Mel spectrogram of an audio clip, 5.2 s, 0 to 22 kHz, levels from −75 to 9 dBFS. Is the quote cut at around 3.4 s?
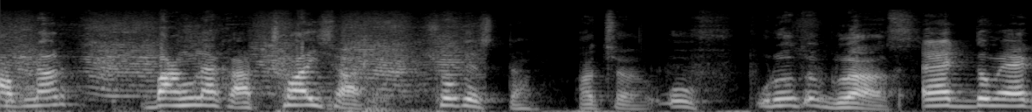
no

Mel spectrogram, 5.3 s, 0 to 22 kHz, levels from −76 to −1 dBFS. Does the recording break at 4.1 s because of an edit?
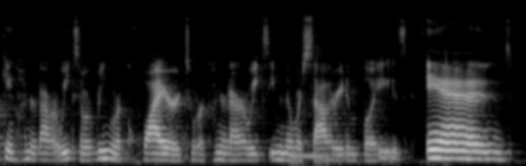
yes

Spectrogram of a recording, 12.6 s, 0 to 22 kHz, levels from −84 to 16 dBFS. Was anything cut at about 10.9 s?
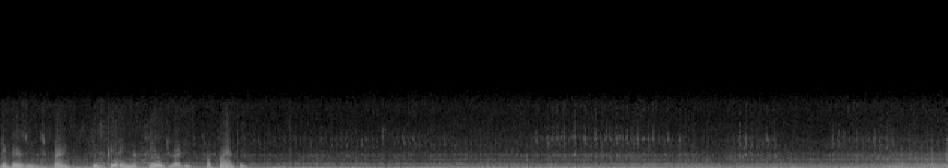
no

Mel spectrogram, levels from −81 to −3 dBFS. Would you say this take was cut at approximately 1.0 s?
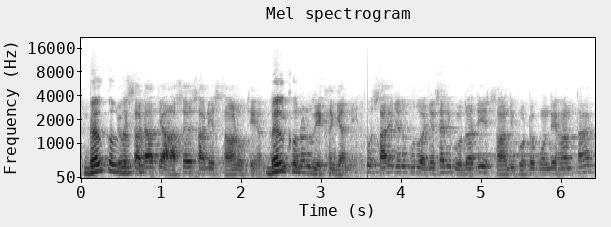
no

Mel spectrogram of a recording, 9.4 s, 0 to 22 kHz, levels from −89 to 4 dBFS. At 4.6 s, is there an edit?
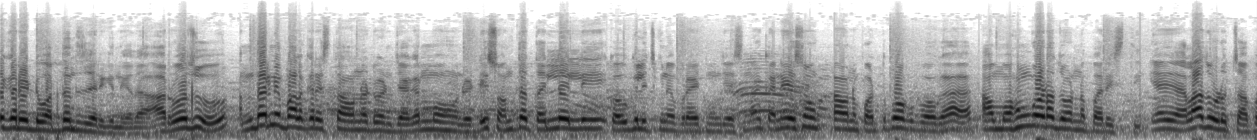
yes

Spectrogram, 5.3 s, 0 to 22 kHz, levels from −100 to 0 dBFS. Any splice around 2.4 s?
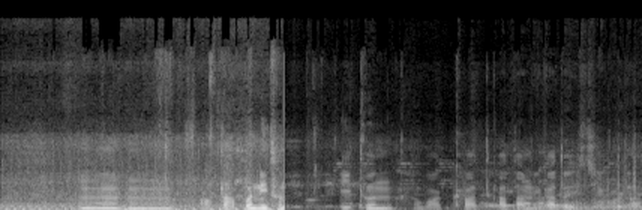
yes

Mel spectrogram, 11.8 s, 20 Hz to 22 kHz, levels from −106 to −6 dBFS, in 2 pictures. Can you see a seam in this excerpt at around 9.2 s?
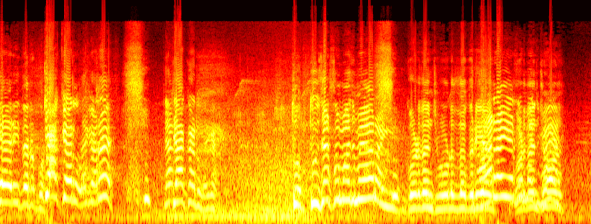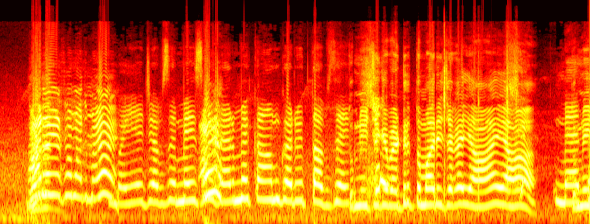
yes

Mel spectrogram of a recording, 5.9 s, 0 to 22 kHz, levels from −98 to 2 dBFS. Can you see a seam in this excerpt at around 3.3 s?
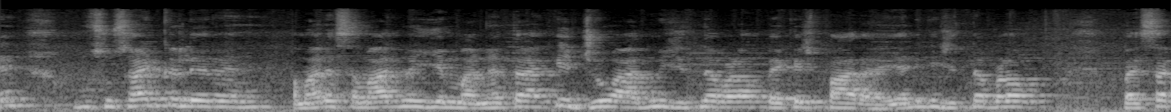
no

